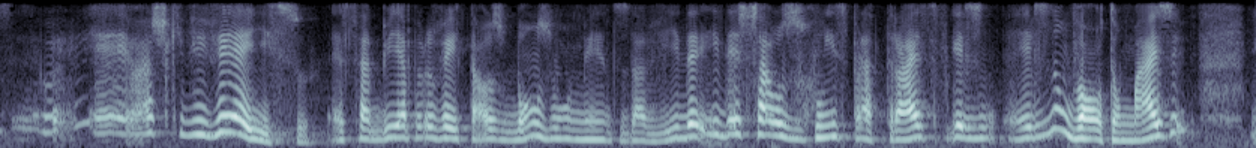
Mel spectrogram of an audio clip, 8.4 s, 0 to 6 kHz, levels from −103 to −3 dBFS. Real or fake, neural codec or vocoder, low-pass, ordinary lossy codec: real; none; 5.4 kHz; none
